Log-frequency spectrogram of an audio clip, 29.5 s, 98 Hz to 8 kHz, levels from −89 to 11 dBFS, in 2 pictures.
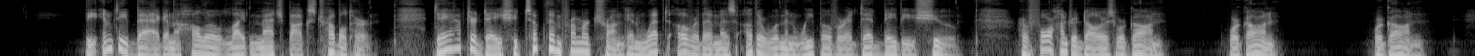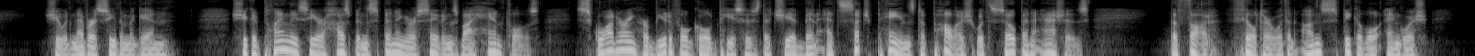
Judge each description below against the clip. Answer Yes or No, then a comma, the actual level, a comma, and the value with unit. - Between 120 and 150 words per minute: No, average, 175 wpm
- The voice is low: Yes, low, 100 Hz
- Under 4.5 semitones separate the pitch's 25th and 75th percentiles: No, average, 5.2 semitones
